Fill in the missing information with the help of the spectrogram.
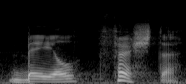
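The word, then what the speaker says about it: Béal Feirste: Belfast is a Gaelic name. Bale Fershte, Belfast.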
